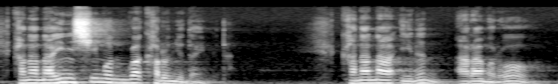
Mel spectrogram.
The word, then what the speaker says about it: 가나나인: 그나마 제자들 중에서 누가 봐도 열심히 있고 똑똑한 사람이 이제 맨 마지막에 그룹인 바로 가나안인이 아니라 가나안, 대부분 사람들이 가나안이라고 읽어요. 그런데 가나나인이에요. 가나나인 시몬과 가룟 유다입니다.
